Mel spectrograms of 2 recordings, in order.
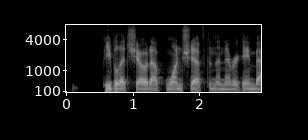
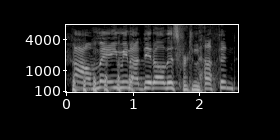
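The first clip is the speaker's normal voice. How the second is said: much higher, crestfallen mock whine; whiny high voice; 13 semitones higher, 4 dB louder than usual. Cook mocking the new guy's disappointment, high whine. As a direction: squeak out the new guy's dismay. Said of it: "He's like".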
